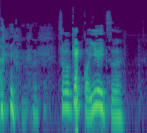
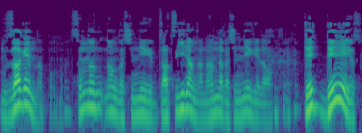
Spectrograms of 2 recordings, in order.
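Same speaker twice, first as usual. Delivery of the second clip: ordinary talk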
